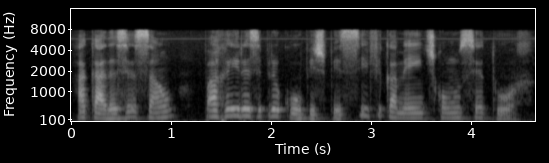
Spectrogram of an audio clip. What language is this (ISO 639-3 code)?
por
